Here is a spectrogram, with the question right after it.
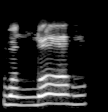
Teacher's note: اللہ کا لام یہاں پہ پوری یعنی ہیوی ادا ہوگا کیونکہ اللہ کے لام سے پہلے زبر آئی ہے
